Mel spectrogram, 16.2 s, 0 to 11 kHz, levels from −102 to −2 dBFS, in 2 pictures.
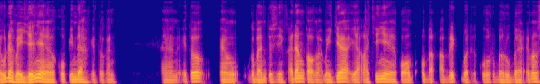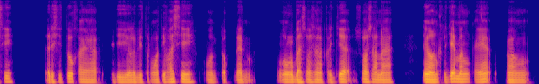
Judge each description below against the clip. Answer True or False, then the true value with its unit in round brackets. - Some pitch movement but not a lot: False (1.8 semitones)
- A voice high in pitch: False (95 Hz)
